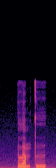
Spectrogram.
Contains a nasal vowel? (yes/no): no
